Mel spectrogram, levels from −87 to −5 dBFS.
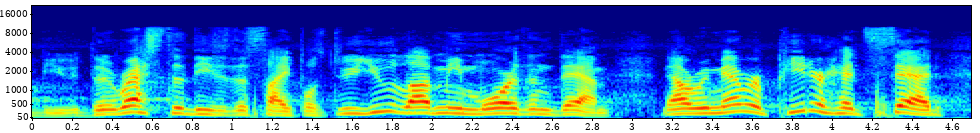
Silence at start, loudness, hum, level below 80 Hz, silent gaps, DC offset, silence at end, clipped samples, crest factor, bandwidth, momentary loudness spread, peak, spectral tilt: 0 s; -23 LUFS; none; -70 dBFS; none; under 0.1%; 0.15 s; under 0.1%; 18 dB; 10.5 kHz; 8 LU; -4 dBFS; -6.5 dB/octave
